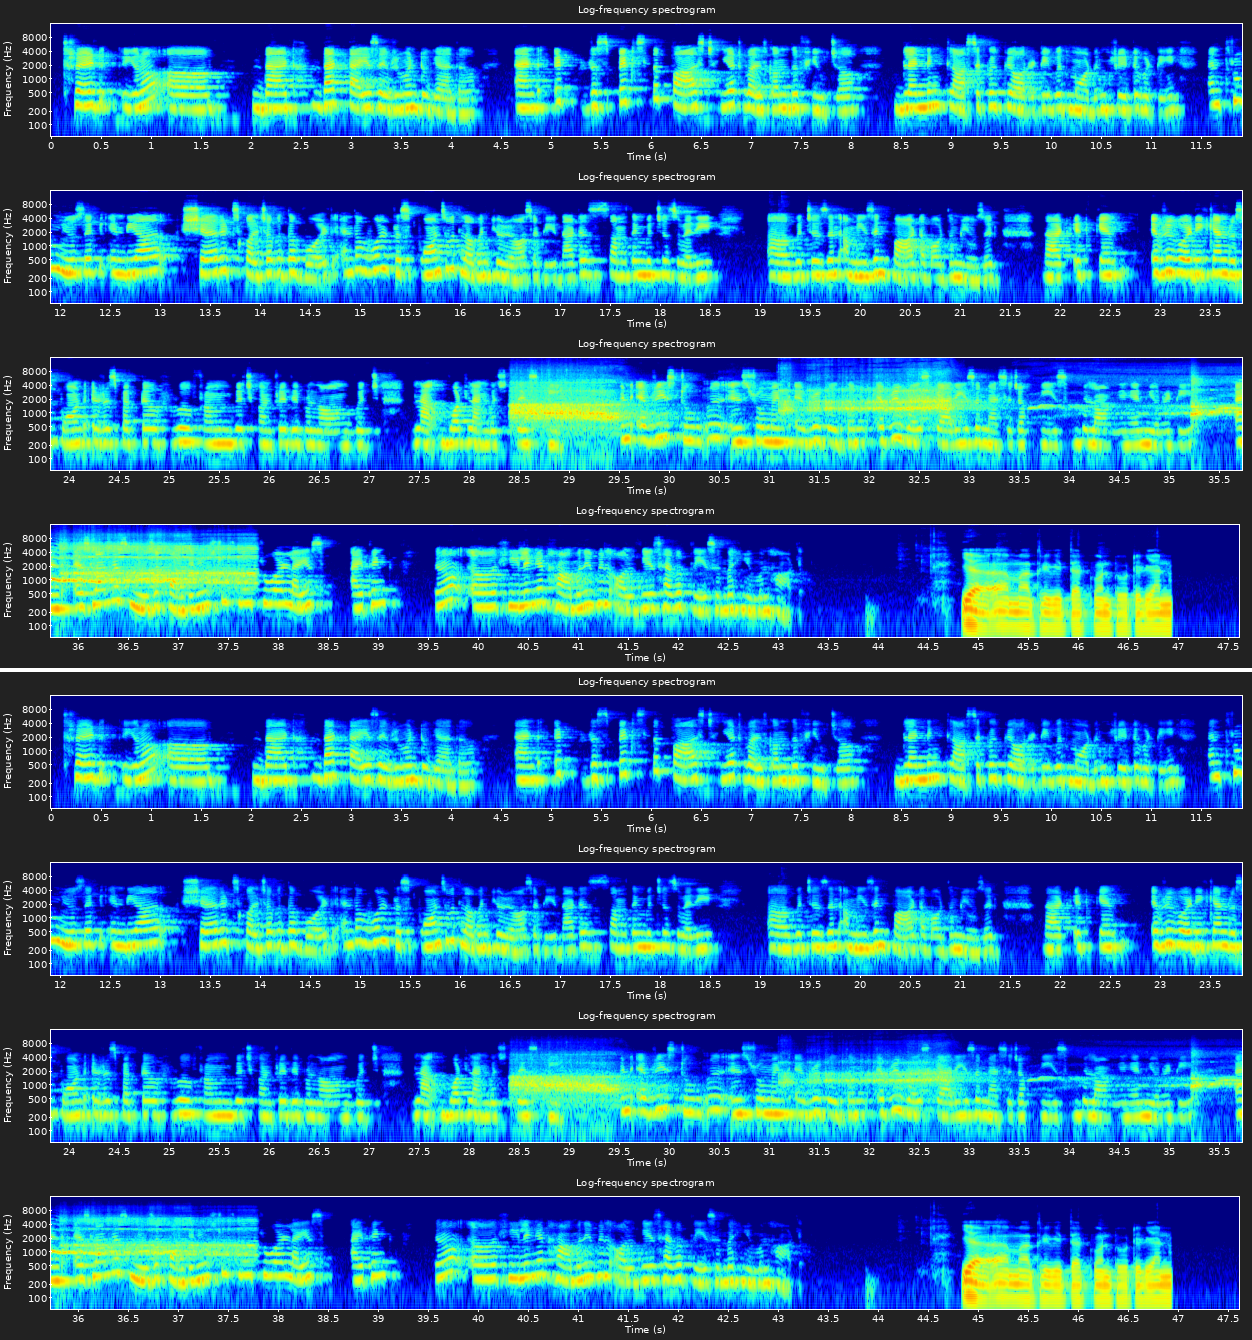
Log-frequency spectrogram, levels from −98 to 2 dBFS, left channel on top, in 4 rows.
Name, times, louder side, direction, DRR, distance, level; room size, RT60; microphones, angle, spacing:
voice 1, 0.1-4.3 4.6-18.8 19.1-29.0 29.5-35.3 35.7-39.2 39.6-43.2, left 2 dB, 75° left, 5.3 m, -37 dB
sound 1, 28.4-30.1 31.1-37.8, left 5 dB, 50° left, 1.8 m, -35 dB
voice 2, 44.5-46.9, left 1 dB, 20° left, 1.6 m, -31 dB
head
